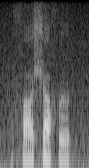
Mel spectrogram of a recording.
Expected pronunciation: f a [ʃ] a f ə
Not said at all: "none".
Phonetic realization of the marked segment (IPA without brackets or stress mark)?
ʃ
